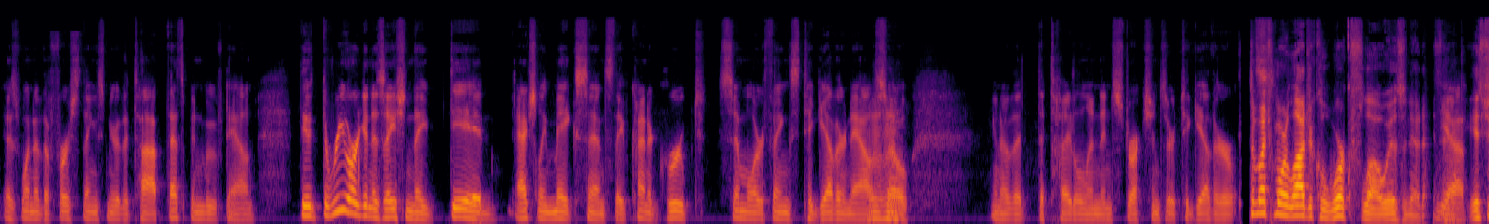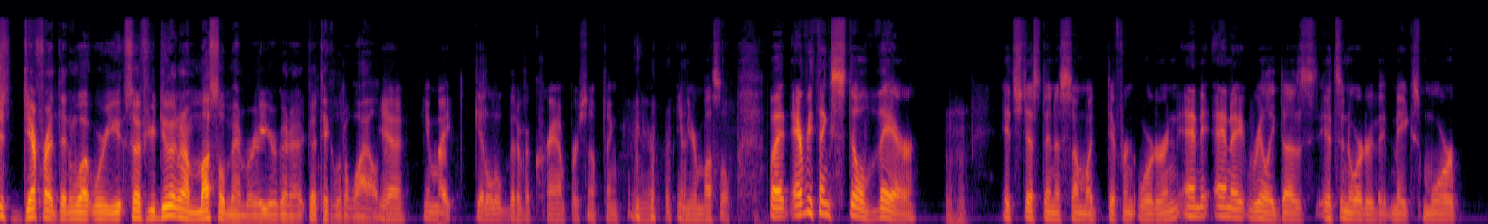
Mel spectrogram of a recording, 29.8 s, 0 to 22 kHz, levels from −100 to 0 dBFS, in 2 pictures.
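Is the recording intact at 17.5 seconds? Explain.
No. A short concealed packet loss runs from 17.46 to 17.50 s: about 20 ms never arrived, and the decoder extrapolated the preceding speech, leaving a brief smear.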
